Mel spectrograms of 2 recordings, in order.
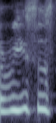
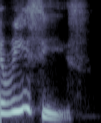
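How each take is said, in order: First: Reese's said as REE-siz; Reese's ending like "pieces". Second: Reese's said as REE-seez; Reese's with both vowels as ee; Reese-eez. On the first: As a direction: end Reese's on a short, weak vowel, REE-siz. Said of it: "I say Reese's too". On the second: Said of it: "I hear some people say". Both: Shown as a demonstration.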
